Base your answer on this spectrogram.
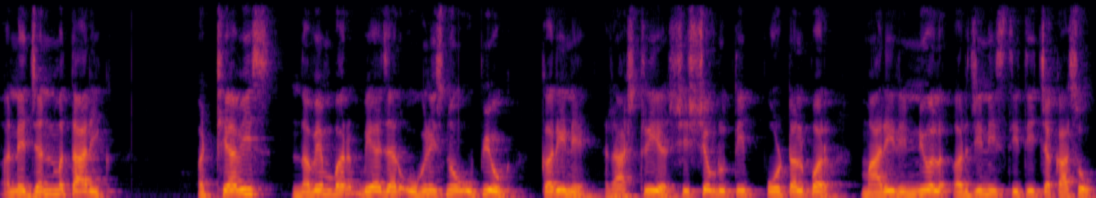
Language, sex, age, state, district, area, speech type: Gujarati, male, 18-30, Gujarat, Mehsana, rural, read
